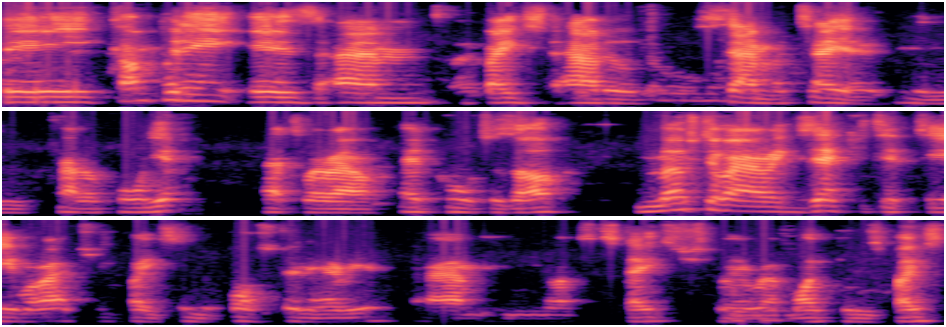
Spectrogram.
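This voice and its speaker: A man at a medium pitch speaks at a moderate pace with ordinary pitch variation and big swings in loudness. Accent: British. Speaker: sales director at a software company presenting. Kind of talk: webinar product presentation. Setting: online webinar with screen sharing. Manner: frequent fillers (um, uh) and repetitions.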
